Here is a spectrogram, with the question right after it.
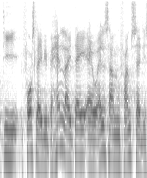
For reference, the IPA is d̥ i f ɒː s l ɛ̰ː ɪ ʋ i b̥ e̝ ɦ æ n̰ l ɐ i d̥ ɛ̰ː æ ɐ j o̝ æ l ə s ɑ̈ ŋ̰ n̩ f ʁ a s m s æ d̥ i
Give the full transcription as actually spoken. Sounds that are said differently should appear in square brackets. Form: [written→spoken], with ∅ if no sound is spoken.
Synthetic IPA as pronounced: d̥ i f ɒː s l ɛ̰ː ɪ ʋ i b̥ e̝ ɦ æ n̰ l ɐ i d̥ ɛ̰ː æ ɐ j o̝ æ l ə s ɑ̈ [ŋ̰→m̰] n̩ f ʁ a [s→∅] m s æ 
